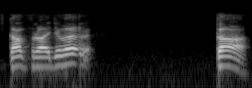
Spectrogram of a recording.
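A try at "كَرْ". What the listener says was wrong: কাফরাজবার কা না কার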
